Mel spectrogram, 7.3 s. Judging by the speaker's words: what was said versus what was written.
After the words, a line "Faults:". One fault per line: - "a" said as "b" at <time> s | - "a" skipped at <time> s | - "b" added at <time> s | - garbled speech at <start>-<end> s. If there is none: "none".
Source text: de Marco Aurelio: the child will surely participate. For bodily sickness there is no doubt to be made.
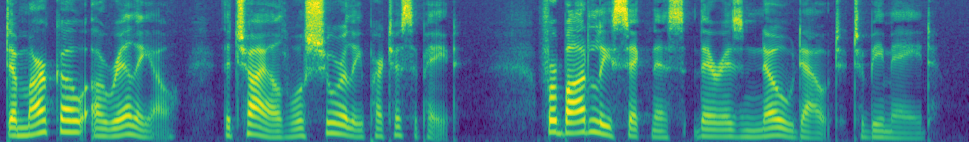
de Marco Aurelio: the child will surely participate. For bodily sickness there is no doubt to be made.
Faults:
none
